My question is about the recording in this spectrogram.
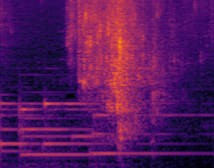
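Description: Pickled radish strips and their liquid poured from a glass bowl into a strainer in a kitchen sink: a splash of pouring liquid that swells about a second in and then fades.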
